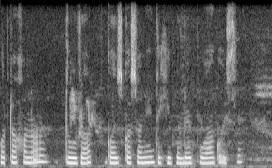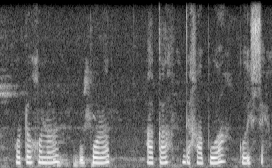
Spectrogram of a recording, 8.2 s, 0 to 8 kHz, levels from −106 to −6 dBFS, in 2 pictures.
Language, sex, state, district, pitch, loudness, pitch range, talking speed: Assamese, female, Assam, Kamrup Metropolitan, 260 Hz, -17 LUFS, 250-275 Hz, 95 wpm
